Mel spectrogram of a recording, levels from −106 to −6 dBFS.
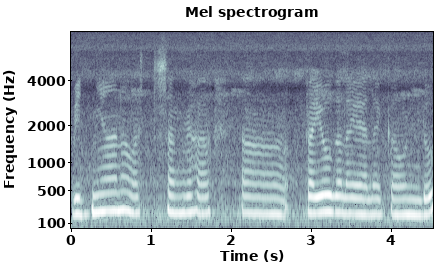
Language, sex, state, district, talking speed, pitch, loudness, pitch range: Tulu, female, Karnataka, Dakshina Kannada, 90 wpm, 205 Hz, -14 LUFS, 195-215 Hz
